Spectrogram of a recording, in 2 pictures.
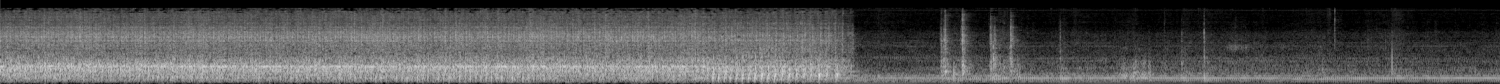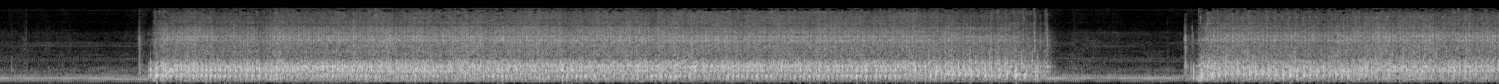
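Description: An embroidery sewing machine stitching at speed while the hooped fabric is guided by hand under the needle. It stops about eight seconds in, leaving a lower steady hum and a few clicks, and starts stitching again about halfway through. It pauses once more, briefly, near the end.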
